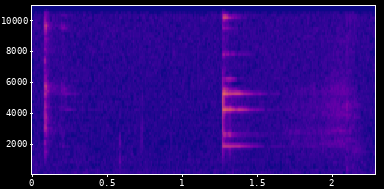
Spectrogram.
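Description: Broken hardened-steel ball-bearing race fragments clinking once in a gloved hand, a short high metallic ring just over a second in.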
